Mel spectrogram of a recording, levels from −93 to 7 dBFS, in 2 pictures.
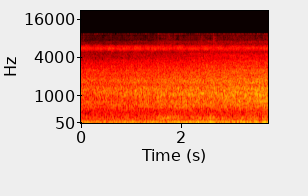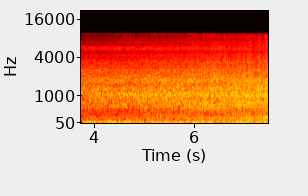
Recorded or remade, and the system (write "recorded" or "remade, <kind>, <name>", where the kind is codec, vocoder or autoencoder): remade, vocoder, Vocos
